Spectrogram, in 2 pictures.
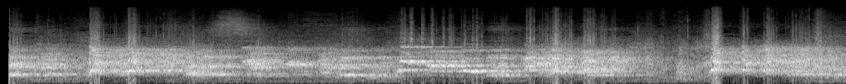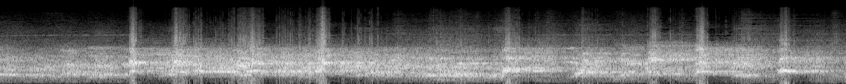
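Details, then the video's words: Many dogs barking together at a dog kennel or daycare, a dense continuous chorus of overlapping barks and yips with sharp clicks and bangs throughout. "The Barking Lot"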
